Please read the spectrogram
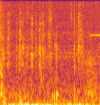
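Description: Near silence: faint room tone with a couple of soft ticks from a stylus writing on a tablet.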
